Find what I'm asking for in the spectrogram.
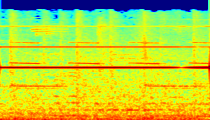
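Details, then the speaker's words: TVS iQube electric scooter, nearly two years old, switched on: thin high electronic warning tone keeps sounding while the scooter refuses to drive on throttle; same recurring fault as before. "ನೋಡು ಅದೇ ಸೌಂಡೇ ಬರ್ತಾನೆ ಇದೆ T ಟೀಟ್ ಅಂತಾನೆ ಬರ್ತಾ ಇದೆ sound on ಮಾಡಿ ನೋಡೋಣ ಮತ್ತೆ"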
